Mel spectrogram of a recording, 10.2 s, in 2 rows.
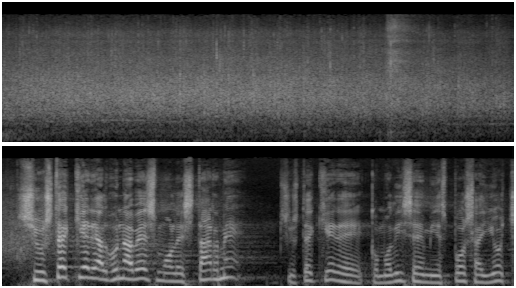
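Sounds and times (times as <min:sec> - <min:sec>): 
audience applause: 0:00.0 - 0:05.7
speech: 0:05.3 - 0:10.2.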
